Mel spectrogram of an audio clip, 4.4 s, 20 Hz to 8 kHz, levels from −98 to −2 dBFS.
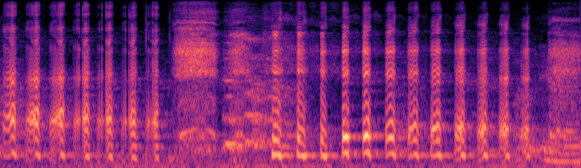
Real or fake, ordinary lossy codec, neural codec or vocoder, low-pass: real; none; none; none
